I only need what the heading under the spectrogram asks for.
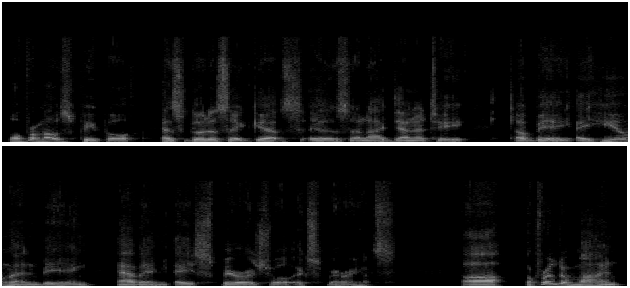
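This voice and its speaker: A man's voice: lowish voice, gravelly, husky. A man preaching a sermon as pastor, telling a story and acting out what a friend said to him.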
